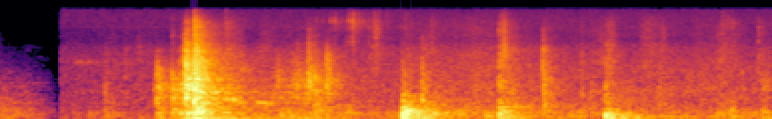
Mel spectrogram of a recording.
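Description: A door handle clicks and a door swings open.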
